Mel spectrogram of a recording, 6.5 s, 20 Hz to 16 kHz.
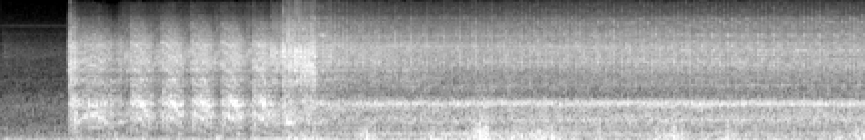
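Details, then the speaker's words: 2011 VW Polo Sedan, 25,252 km, February start: engine catches, a brief metallic clatter in the first couple of seconds settles into an even idle; metallic knock on cold start that fades. "Вы слышите этот металлический звук? Да, я слышу."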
